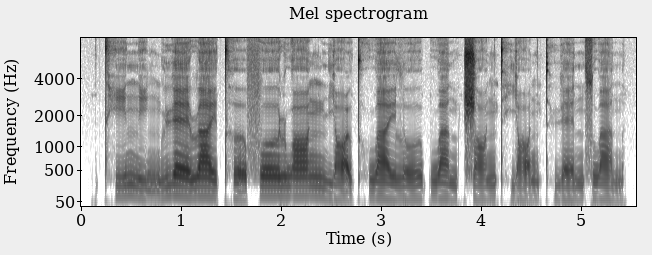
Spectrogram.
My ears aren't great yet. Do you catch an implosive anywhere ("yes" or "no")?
no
